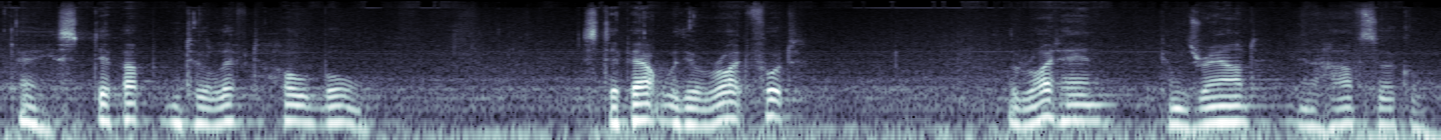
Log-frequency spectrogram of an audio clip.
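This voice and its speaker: A man's voice: medium pitch, fairly even intonation, unhurried, background noise. A man instructor gives simple, direct tai chi cues, walking through movements step by step.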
